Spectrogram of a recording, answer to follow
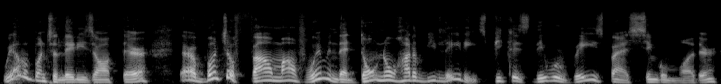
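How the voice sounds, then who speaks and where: A man's voice: a little high, very animated, a little fast, vocal fry, hardly any pauses, slightly rough, dry recording, studio quality. A man giving emphatic, opinionated views in a casual panel chat, often repeating words as he goes.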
